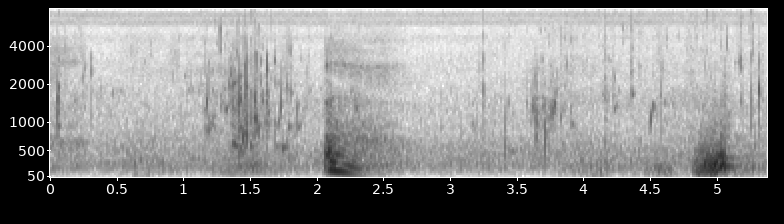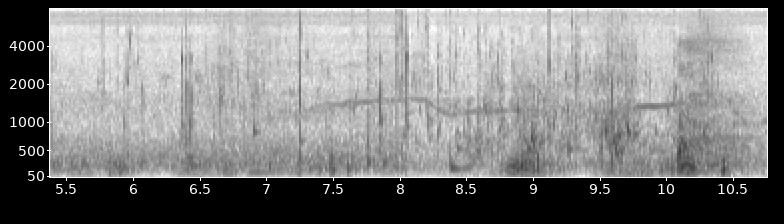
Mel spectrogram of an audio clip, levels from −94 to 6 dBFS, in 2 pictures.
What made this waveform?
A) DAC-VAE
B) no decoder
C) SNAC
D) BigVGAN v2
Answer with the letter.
B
